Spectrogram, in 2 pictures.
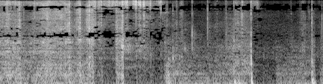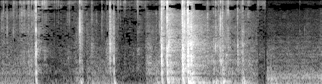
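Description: Packing tape on a cardboard box being slit and torn open, with scraping and rustling over the first couple of seconds and a few sharp clicks. The loudest tear comes about six seconds in and lasts just over a second.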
